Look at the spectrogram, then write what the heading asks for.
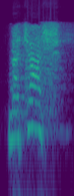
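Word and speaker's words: נחש: hebreo la palabra Agüero es la palabra hebrea nachash n a c h a s h nachash y significa pronunciar encantamientos mágicos o hechicerías también aquí la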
